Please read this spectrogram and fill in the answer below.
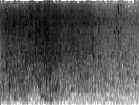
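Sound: flowing river water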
